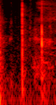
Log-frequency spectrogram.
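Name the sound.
clapping with one hand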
